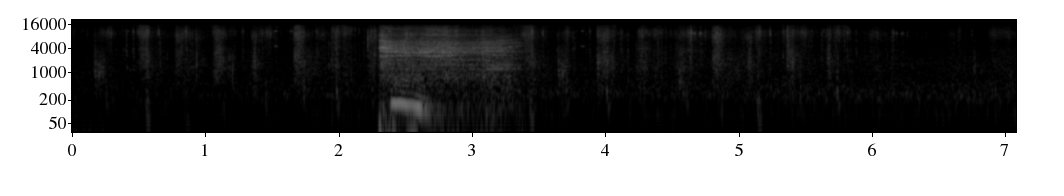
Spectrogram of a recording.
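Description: Footsteps crunch steadily through snow.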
